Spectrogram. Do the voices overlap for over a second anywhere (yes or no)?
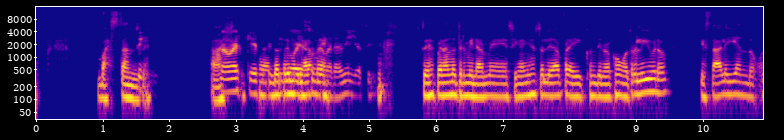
yes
